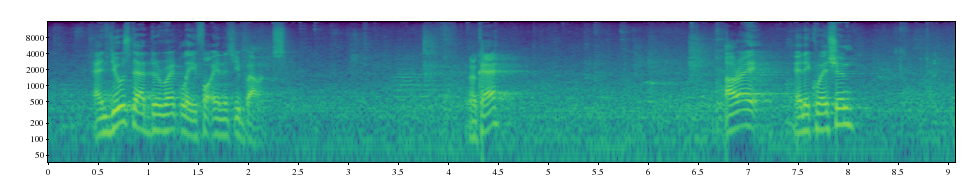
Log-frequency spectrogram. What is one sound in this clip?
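A man speaks calmly through a clip-on microphone, in short bursts with pauses.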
